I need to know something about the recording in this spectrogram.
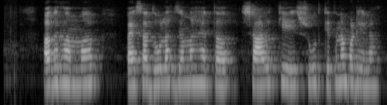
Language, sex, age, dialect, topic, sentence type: Magahi, female, 36-40, Western, banking, question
